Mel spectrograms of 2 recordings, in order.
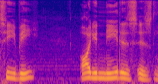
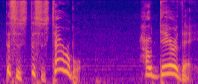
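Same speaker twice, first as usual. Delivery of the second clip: high, sarcastic mock horror; mock outrage; 9 semitones higher than usual. Host mocking fans upset about networks, sarcastic mock horror. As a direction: gasp like a scandalized critic.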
